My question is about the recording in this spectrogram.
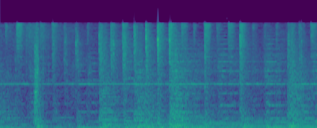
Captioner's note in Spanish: Portazo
